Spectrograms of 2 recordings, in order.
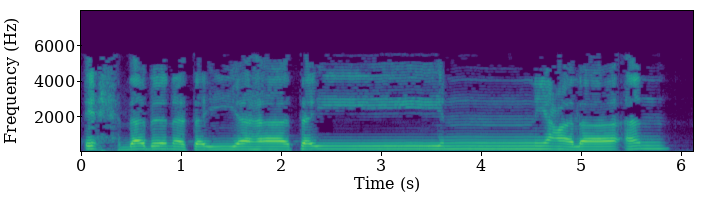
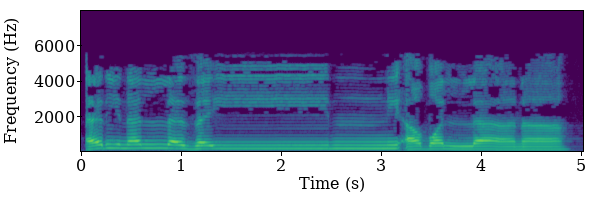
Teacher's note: قرأ ابن كثير المكي بتشديد النون من قوله تعالى هاتين واللذين، فعلى قراءته يكون سكون النون الأولى لازما.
